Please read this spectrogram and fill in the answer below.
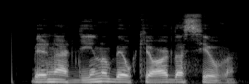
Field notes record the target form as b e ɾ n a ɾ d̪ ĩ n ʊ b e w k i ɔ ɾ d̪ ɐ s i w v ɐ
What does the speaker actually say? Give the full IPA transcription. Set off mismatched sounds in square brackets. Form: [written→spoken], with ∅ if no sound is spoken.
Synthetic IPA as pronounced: b e ɾ n a ɾ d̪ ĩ n ʊ b e w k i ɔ ɾ d̪ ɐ s i w v ɐ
